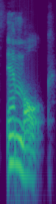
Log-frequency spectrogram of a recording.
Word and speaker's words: Imbolc: That's all I've got on witch bells, but I would like to mention Imbolc, which actually in Gaelic, it's the B is not pronounced. It's Imbolc in Gaelic.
